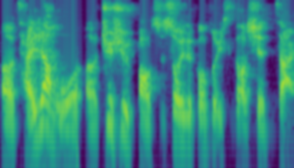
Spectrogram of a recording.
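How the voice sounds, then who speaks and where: This man's pitch rises and falls very widely. He talks fairly quickly. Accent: Taiwanese. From Taiwan, Taipei. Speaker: dairy cattle veterinarian and company founder. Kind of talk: interview. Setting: remote connection. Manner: hesitant, many filler sounds.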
